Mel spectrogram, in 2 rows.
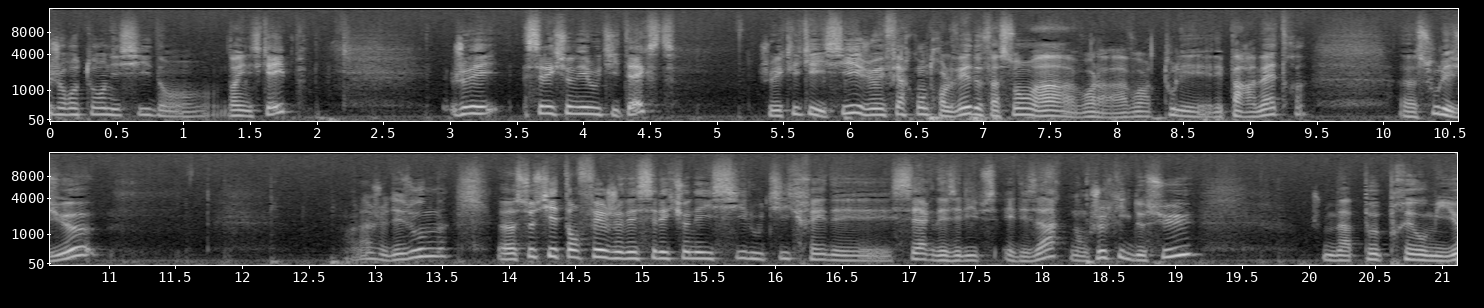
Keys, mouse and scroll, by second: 1.8 alt+click, 2.4 alt+click, 2.6 middle click, 4.5 click, 4.9 middle click, 6.0 click, 6.9 ctrl+v, 11.1 click, 11.6 click, 12.7 KP_Subtract, 13.4 click, 18.4 click, 19.6 click.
